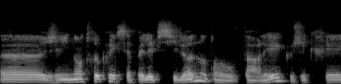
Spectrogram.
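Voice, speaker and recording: Here is a man with a normal speaking voice and a medium pitch. His pitch varies in an ordinary way over a quiet background. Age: 40s. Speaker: company founder. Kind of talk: webinar presentation.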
